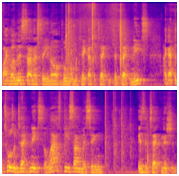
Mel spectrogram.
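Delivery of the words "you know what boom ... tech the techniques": usual speaking voice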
